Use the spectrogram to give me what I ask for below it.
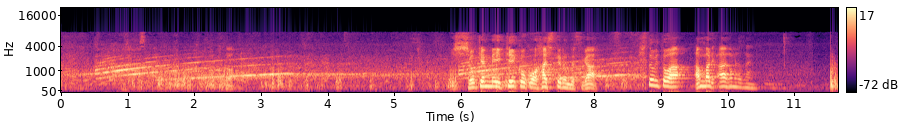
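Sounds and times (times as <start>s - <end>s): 
tsunami warning siren wailing: 0.0s - 9.0s
rumbling noisy background: 0.0s - 10.0s
speech: 1.4s - 1.9s, 6.1s - 8.2s, 8.8s - 10.5s.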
